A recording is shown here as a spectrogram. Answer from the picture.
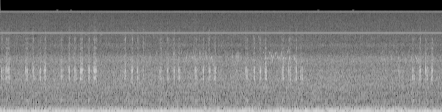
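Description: A bird calling in short runs of quick, rasping notes, a run about every half second, stopping for a couple of seconds and then calling once more near the end, over a low steady rumble.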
